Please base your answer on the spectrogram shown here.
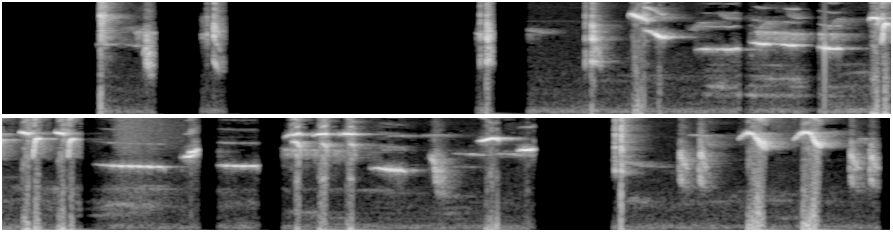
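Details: Young male little pied flycatcher learning to trill, played as a lure for other songbirds: scattered sharp clicks giving way to a busy run of thin high whistles, short buzzy notes and ticks.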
